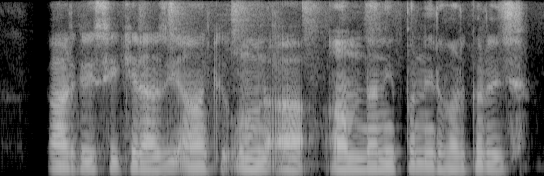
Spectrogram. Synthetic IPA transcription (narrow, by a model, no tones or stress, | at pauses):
kaɽkɾisikeɾaziə̰ɦãkeʔumɾaːmd̪ənipəɾniɾbʱəɾkəɾət͡ʃʰ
